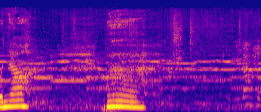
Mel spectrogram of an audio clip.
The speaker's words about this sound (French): Nous sommes en train de ressortir de l'église Saint-Eustache avec tout de suite une euh, sirène de police qui nous cueille.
